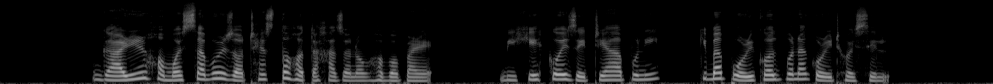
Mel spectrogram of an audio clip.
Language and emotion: Assamese, sad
